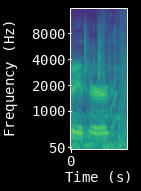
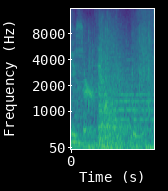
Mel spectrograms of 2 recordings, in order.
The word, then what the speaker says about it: Aether: It's Rivals of Aether, except for if you are Dan Fernacey, who pronounces it Rivals of Ether. And it's really funny because he's the only person on his entire dev team who pronounces it that way.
